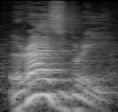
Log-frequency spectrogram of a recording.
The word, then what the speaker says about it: raspberry: a closed syllable now when letter p stands in front of this consonant they normally they are normally dropped from the pronunciation they are there in spelling they shouldn't be here so we get phrases cabbage pterodactyl sam psyche pneumonia raspberry raspberry raspberry raspberry raspberry long a raspberry raspberry shot ah raspberry like that and so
